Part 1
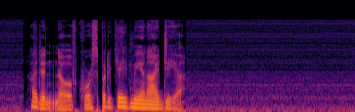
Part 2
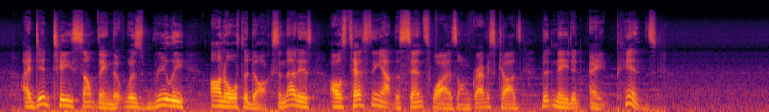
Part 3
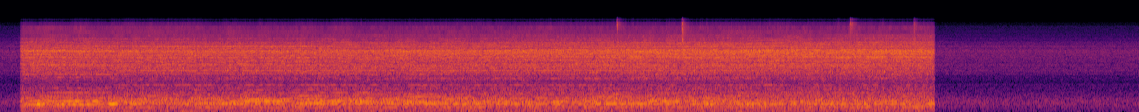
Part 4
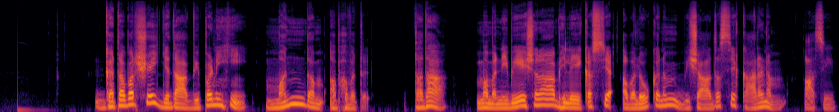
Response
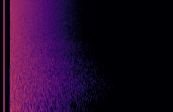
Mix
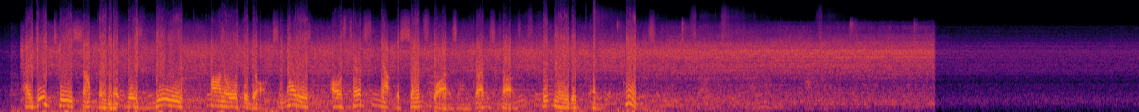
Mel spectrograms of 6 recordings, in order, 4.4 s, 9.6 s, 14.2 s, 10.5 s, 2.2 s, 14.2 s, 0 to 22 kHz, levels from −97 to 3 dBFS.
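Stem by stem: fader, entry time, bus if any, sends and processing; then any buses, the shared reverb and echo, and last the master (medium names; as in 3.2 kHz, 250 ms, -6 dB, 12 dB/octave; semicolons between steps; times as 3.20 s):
-12.0 dB, 0.20 s, no send, none
-2.0 dB, 0.00 s, send -23.5 dB, none
-2.0 dB, 0.00 s, send -22 dB, tone controls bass -12 dB, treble -1 dB
-10.5 dB, 0.00 s, send -9.5 dB, none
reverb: on, RT60 1.7 s, pre-delay 79 ms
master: level held to a coarse grid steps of 11 dB; loudspeaker Doppler distortion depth 0.92 ms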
